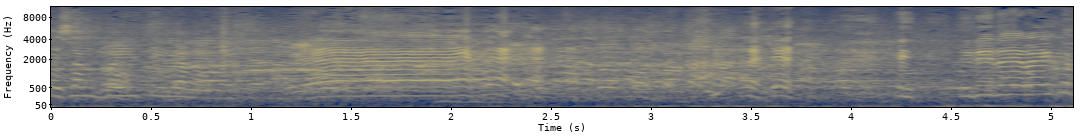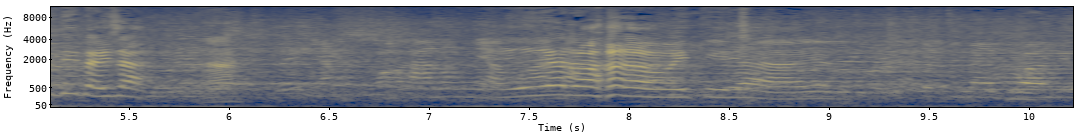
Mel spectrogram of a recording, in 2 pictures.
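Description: A young man talks excitedly close by.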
